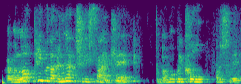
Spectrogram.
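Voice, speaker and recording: A woman talks at a fairly quick pace in a high pitch. Her voice makes very wide pitch swings. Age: 60s. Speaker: psychic medium. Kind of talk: interview.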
